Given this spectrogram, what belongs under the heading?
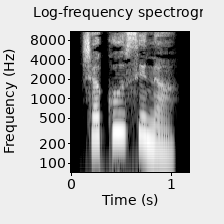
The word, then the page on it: ಚಕೂಸಿನ: cakūsina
